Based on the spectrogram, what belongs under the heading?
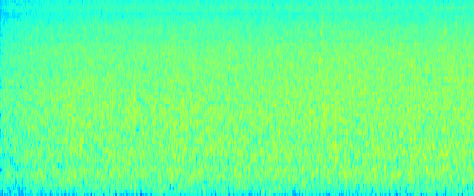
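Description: Whitewater rapids on a river rushing steadily, a constant, even wash of water noise that swells slightly in the first second.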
